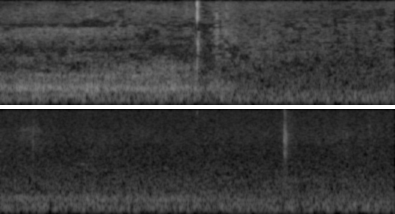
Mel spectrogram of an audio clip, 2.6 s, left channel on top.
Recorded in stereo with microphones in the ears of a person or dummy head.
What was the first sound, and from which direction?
Only background noise.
